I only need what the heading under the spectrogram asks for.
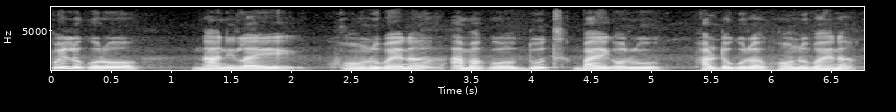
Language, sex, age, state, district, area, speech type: Nepali, male, 30-45, West Bengal, Kalimpong, rural, spontaneous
